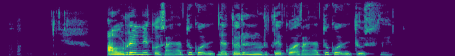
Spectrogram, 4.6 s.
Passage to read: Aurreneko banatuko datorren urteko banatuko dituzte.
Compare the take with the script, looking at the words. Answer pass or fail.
pass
